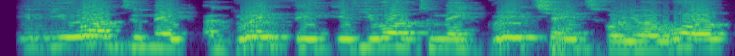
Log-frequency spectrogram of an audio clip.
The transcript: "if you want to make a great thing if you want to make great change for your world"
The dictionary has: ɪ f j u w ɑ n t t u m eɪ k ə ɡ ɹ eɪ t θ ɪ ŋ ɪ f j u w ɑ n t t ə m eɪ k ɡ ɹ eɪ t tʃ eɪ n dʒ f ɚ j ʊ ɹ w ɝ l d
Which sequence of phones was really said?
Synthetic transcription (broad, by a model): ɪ f j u w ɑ n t t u m eɪ k ə ɡ ɹ eɪ t θ ɪ ŋ ɪ f j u w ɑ n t t ə m eɪ k ɡ ɹ eɪ t tʃ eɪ n z f ɚ j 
